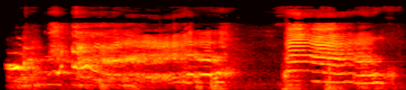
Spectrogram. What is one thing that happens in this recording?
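A young child shouts playfully.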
